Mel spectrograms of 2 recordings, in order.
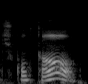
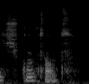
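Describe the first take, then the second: First: Said in the usual way. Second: Breathed without voice, very soft; a quiet whispered aside. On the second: Shown as a demonstration. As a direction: say it as a secret whisper. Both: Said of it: "j'ai vraiment passé une très bonne journée".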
